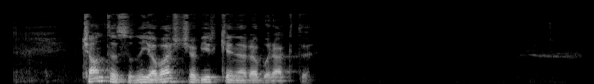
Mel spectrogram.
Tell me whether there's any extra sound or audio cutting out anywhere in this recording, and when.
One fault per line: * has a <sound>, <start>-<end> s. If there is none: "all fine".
all fine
